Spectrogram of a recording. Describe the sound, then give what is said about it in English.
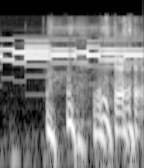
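A cell phone ringtone chimes in steady, high electronic tones, clear, during a candidates' debate, with a voice starting to talk over it partway through. “They told you at the beginning of the debate, shut your phones off.”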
